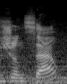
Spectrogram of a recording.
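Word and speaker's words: Junção: our producer hugo luis who uh corrected my pronunciation of jean-cell as we go up the hill it's important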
